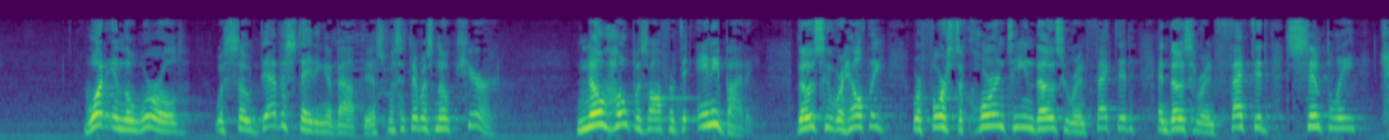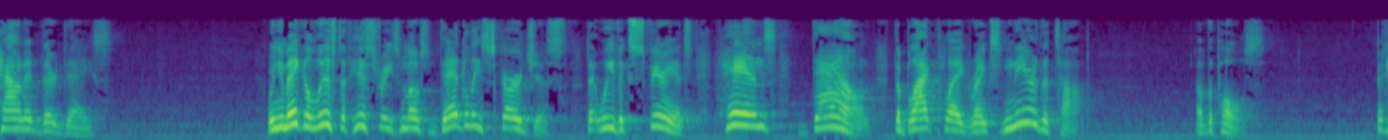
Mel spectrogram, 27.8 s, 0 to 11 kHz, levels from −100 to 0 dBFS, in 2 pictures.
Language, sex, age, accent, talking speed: English, male, 50-69, American, 145 wpm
